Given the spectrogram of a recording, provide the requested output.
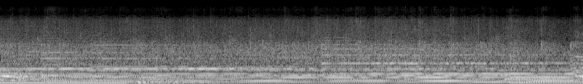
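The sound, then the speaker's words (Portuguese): An audience applauds the Lord Jesus in a steady, dense wash of clapping that lasts the whole stretch, blended with sustained keyboard chords that shift to new notes twice. No one speaks. “Aplauda ao Senhor Jesus, glória a”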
